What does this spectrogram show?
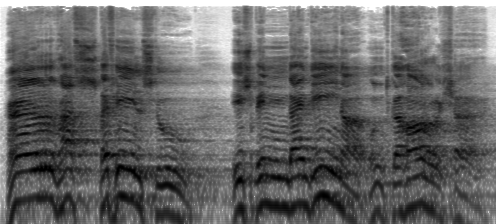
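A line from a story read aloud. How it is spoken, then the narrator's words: Thunderous spirit voice. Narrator (German): der Geist und rief mit Donnerstimme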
